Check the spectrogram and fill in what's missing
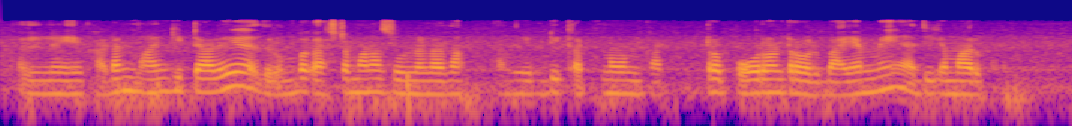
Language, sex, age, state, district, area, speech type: Tamil, female, 18-30, Tamil Nadu, Karur, rural, spontaneous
